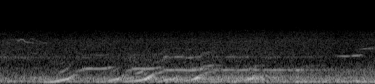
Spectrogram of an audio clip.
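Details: Humpback whale song as a quick series of rising upsweeps repeated about every half second, each ending in a level whistle, with faint high tones above.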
